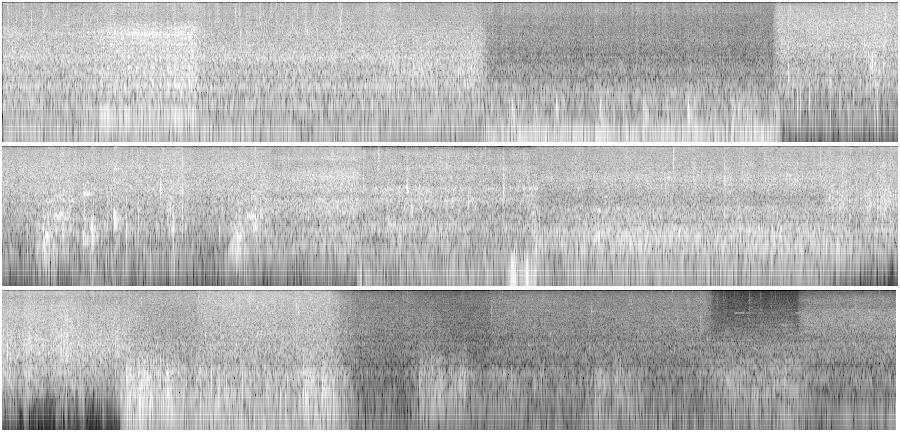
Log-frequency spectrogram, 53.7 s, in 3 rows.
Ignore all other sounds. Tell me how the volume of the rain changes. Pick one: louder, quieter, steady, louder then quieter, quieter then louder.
quieter.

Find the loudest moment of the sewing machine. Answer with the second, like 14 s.
3 s.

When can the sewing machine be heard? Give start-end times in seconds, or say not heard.
0.0-3.9.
